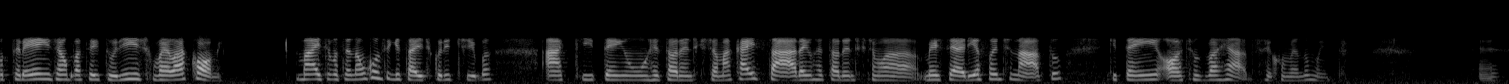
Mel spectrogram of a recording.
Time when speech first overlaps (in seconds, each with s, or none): none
